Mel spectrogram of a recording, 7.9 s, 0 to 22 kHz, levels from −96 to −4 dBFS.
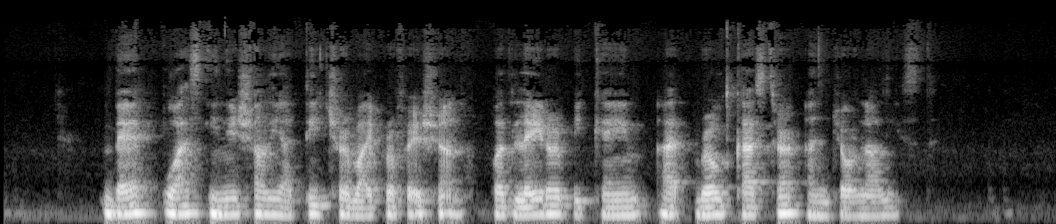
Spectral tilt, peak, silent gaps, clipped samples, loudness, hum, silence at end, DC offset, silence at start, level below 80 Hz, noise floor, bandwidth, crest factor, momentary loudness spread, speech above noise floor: -7 dB/octave; -2 dBFS; none; under 0.1%; -18 LUFS; none; 1.2 s; under 0.1%; 0.75 s; -48 dBFS; -60 dBFS; 11 kHz; 16 dB; 7 LU; 42 dB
